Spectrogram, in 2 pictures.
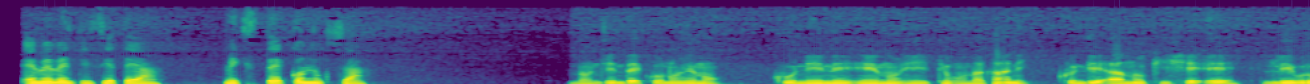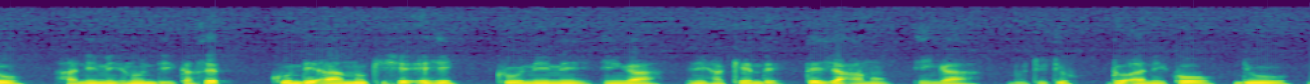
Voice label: mixtec diagnostic spanish mexico

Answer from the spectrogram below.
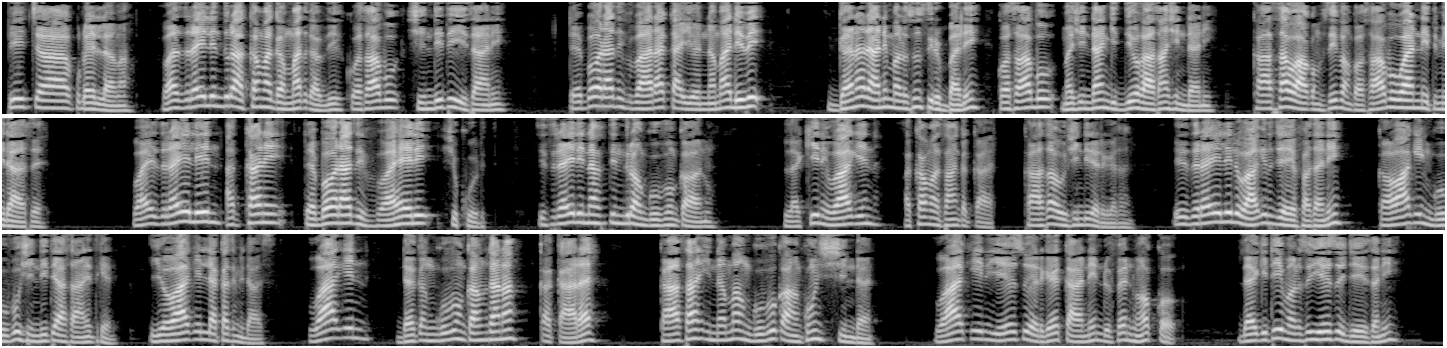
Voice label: afan munyoyaya

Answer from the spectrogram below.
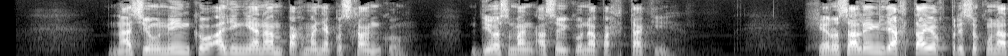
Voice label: salmos, quechua ayacucho

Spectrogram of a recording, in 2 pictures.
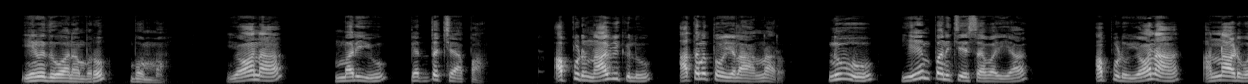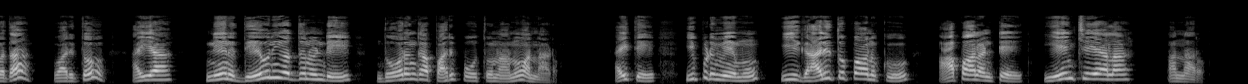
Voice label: telugu bangladesh; on trial for god

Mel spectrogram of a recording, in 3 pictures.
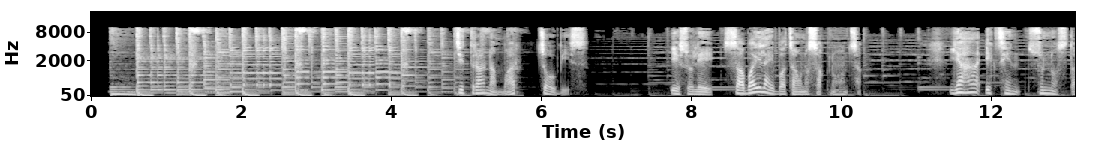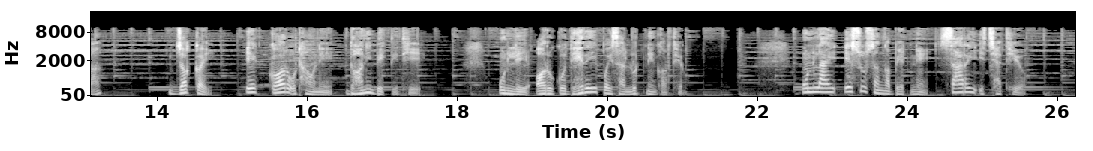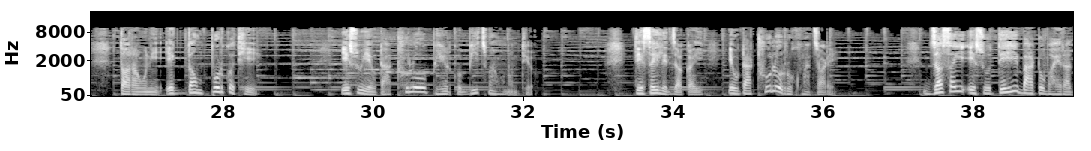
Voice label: jesus lord and saviour nepali

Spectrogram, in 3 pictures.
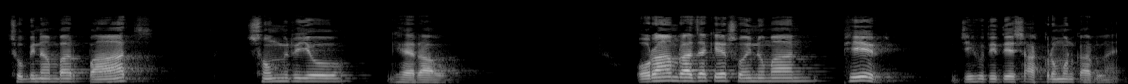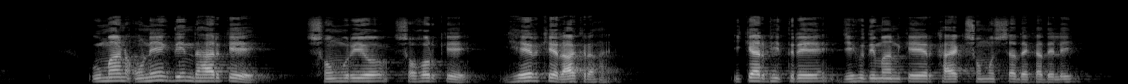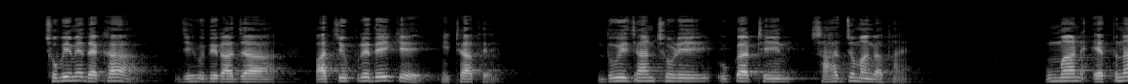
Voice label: urao, drama

